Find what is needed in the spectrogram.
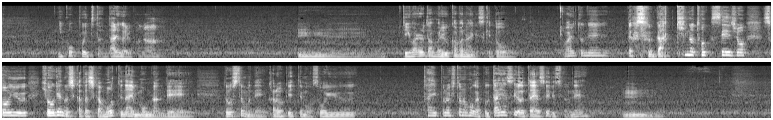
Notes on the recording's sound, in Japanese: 足元のヒーターつけっぱなしで録音してますので常にサーっというノイズあり。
